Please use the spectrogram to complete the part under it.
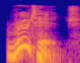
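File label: "rootage", English, British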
